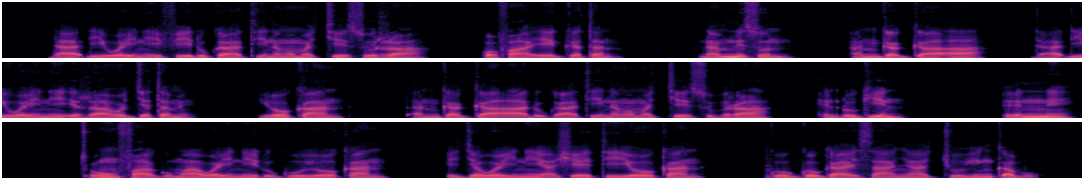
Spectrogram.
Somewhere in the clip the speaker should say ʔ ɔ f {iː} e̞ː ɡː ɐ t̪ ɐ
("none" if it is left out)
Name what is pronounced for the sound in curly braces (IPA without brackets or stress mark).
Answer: aː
